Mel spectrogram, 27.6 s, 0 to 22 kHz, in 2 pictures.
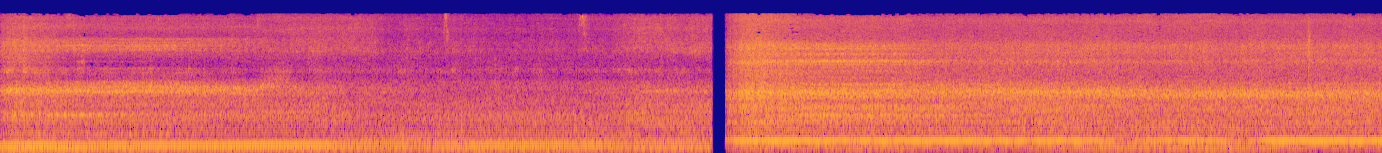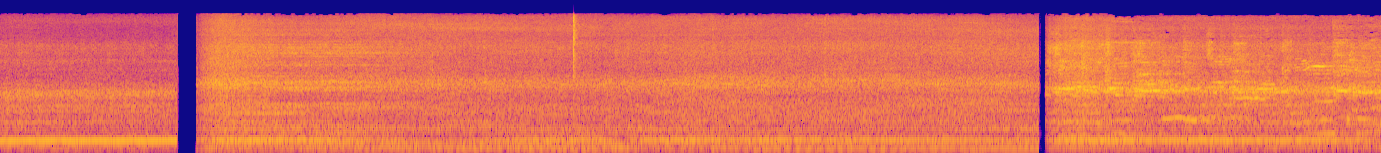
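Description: Steady diesel engine drone heard inside the cab of a John Deere 4630 tractor, with a steady whine over the engine note. The sound drops out briefly three times.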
